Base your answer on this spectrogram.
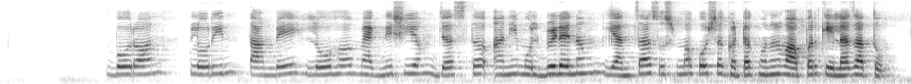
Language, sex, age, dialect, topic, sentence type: Marathi, female, 25-30, Standard Marathi, agriculture, statement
